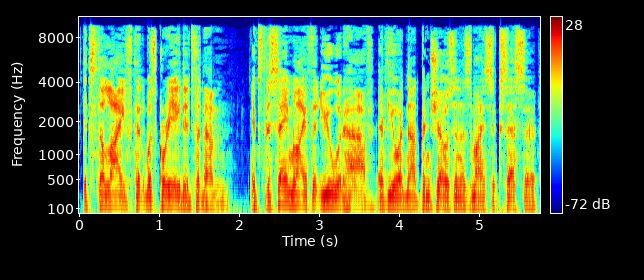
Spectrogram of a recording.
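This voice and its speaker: A man voicing a calm, firm old mentor who speaks measured and quietly rueful in an audiobook. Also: medium pitch, vocal fry, breathy edge, heavily acted. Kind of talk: audiobook character voice.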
